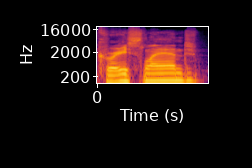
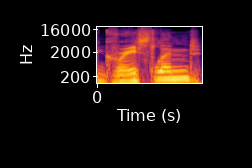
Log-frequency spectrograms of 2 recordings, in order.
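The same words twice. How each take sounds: First: The second syllable is full, like the word land. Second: The second syllable is reduced, like a city name. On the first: The speaker calls it right. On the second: The speaker calls it wrong.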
